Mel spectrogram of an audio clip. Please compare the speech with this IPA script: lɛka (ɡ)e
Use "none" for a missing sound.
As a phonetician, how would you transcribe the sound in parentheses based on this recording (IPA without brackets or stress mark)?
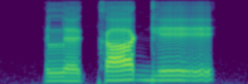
ɡ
